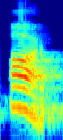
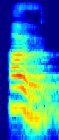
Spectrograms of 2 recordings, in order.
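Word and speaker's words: ağır: ആർ ആർ means heavy ഈ പദത്തിലെ യുമുഷാഗ് ഗെയിക്ക് ശേഷം വരുന്ന ഇ എന്ന ലെറ്റർ സൈലൻറ് ആക്കി ആർ എന്നാണ് ഉച്ചരിച്ചിട്ടുള്ളത് എന്നാൽ ഫോർമൽ ആയിട്ടുള്ള സംസാരങ്ങളിൽ ശേഷം വരുന്ന ഇ എന്ന വൽ ലെറ്ററിനെ സൈലൻറ് ആക്കാതെ ഔർ എന്നും ഉച്ചരിക്കാറുണ്ട് അവർ ആർ അവർ ഇനി യുമുഷാ ഗെയുടെ രണ്ടാമത്തെ ഉച്ചാരണ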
